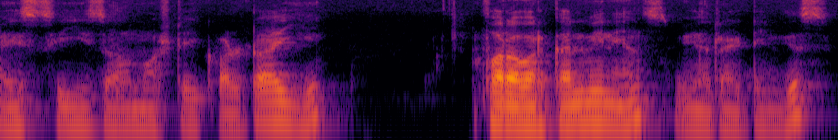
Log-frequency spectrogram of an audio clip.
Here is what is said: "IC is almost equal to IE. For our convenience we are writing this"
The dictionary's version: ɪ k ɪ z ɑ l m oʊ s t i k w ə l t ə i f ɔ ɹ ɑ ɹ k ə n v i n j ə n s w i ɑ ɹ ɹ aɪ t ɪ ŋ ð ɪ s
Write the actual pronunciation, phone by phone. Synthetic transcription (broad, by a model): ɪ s ɪ z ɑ l m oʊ s t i k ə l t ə i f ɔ ɹ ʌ ɹ k ə n v i n j ə n s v i ɑ ɹ ɹ aɪ t ɪ ŋ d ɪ s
